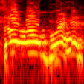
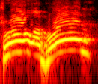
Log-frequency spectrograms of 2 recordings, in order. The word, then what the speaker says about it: thoroughbred: Break it up. Thorough. Bread. Bread. There you go. Now say Thoroughbred. it fast. Huh? Thoroughbred. Thorough. Say it. Thorough. What? Thorough. Thorough. Thorough. Not thorough. No. Thorough. Thorough. Put a U in there. Thorough. Third, like THUR, like if I from a pronunciation.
